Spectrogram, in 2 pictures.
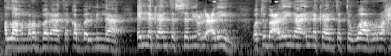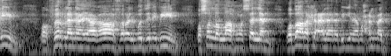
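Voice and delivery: low, slow Arabic supplication; low, slow devotional Arabic prayer; closing prayer. Acted.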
